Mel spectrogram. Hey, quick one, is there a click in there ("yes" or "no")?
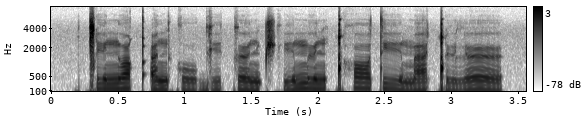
yes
